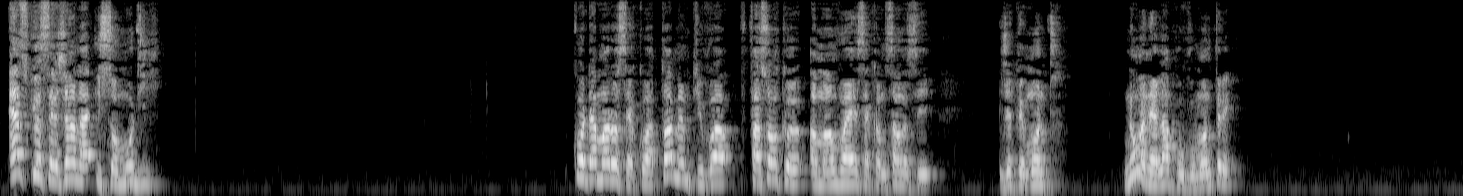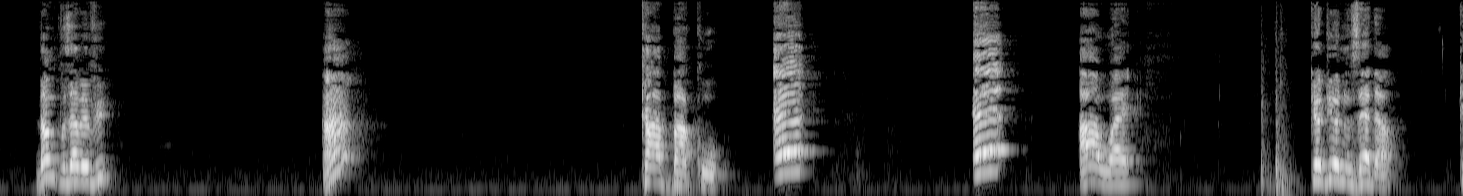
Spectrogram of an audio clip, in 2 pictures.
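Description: A man talks with animation, close to a phone microphone, in short bursts with pauses.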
